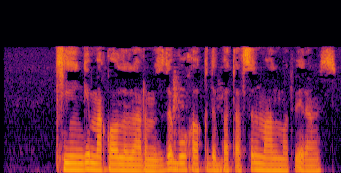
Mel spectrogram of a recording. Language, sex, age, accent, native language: Uzbek, male, 18-24, Qashqadaryo, Uzbek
